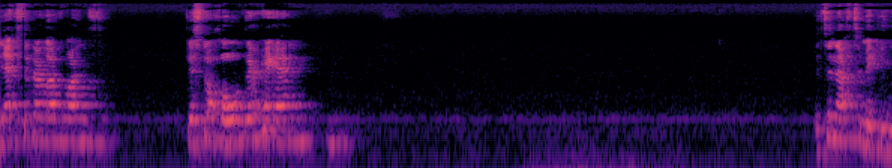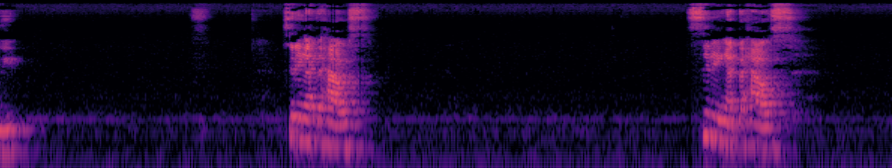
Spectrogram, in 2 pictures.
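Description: A woman speaks slowly and calmly in short phrases, in a room with a light echo.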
